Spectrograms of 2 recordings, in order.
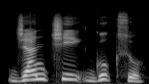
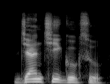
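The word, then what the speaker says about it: janchi guksu: La pronunciación correcta que nos indican las referencias es Yanchi Guksu, ¿verdad? – Así es, Yanchi Guksu.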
